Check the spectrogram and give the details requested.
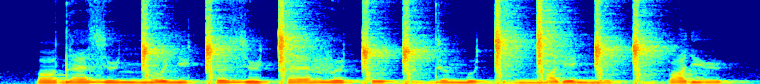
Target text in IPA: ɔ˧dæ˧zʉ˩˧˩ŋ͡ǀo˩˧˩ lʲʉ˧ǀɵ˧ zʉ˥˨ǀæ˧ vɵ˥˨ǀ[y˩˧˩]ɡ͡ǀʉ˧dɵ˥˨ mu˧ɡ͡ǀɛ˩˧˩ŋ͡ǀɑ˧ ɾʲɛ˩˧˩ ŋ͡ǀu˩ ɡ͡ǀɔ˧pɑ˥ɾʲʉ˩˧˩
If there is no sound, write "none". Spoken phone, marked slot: u˩˧˩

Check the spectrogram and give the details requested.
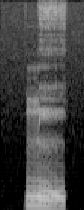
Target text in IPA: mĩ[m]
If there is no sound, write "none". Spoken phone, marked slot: none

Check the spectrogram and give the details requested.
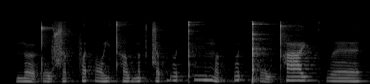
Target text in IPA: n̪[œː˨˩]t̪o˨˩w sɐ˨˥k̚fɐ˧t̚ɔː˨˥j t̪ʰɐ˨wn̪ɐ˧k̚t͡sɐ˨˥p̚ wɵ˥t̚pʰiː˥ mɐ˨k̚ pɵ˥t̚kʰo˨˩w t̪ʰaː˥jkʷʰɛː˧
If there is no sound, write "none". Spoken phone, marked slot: œː˨˩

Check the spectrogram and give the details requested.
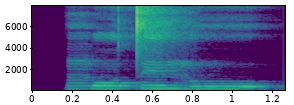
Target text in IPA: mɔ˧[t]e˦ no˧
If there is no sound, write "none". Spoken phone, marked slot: t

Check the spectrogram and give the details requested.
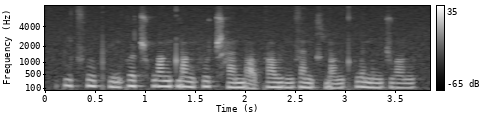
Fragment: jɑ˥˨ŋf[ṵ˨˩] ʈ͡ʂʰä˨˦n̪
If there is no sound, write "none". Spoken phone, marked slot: u˦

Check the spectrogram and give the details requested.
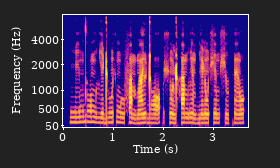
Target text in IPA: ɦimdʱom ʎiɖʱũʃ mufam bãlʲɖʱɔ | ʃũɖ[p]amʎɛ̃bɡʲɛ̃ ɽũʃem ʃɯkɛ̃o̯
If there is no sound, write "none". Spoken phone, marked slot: h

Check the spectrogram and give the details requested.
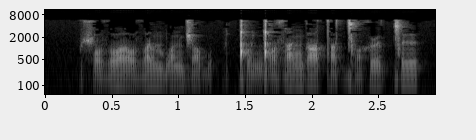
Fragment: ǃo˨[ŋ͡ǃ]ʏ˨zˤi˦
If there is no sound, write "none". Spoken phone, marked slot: ŋ͡ǃ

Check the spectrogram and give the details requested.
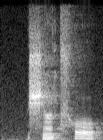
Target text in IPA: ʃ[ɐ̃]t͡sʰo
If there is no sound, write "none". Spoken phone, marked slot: ɐ̃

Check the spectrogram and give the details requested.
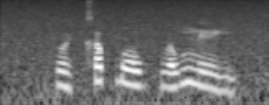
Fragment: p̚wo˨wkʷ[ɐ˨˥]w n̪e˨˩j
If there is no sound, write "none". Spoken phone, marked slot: ɐ˨˥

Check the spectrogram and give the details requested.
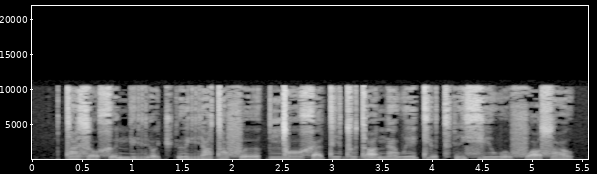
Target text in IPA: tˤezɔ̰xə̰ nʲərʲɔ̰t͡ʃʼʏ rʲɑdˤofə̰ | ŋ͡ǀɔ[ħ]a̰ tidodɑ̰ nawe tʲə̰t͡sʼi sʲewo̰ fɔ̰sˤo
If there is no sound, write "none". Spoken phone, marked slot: x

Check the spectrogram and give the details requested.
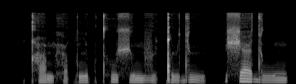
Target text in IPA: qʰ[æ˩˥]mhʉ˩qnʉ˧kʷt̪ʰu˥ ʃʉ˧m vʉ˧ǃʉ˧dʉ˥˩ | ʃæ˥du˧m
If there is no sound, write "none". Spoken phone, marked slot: æ˧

